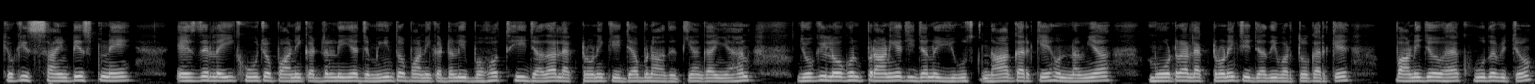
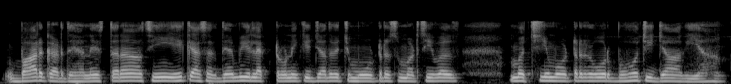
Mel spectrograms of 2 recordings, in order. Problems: none marked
